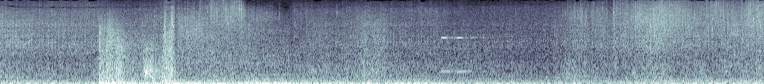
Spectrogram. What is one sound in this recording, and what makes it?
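Branches snap and crash as a tank pushes through trees.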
